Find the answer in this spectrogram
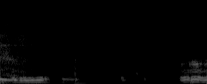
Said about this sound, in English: The dogs are doing it for me. The sounds for me. So. Those dogs, they are so cute. We should just make a whole episode of the noises our dogs can make sometimes.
